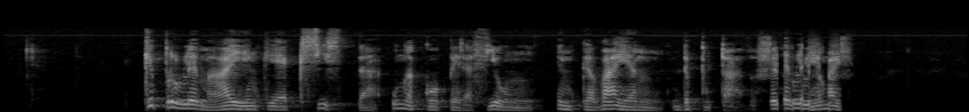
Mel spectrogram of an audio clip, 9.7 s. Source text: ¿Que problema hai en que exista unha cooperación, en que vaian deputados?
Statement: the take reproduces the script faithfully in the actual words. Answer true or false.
false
